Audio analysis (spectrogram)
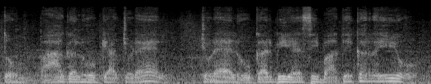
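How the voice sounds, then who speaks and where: A man's voice: lowish voice, steady tone, normal speed, gravelly, background noise. A man playing a hapless, henpecked ghost in a cartoon, grumbling in an exasperated way. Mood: flustered. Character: hapless, henpecked male ghost train driver in love. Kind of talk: animated horror-comedy story acting.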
